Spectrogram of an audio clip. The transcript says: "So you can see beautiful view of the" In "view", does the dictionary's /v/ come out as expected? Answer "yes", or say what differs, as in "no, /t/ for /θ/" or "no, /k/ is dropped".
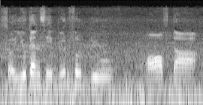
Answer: no, /b/ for /v/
